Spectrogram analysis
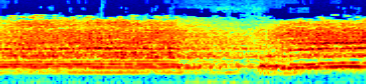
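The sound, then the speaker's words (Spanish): A steam locomotive whistle blows a loud, sustained, harmonic tone over rumbling train noise, with the tone shifting lower near the end. “fue ahogada por el terrible silbido de la locomotora”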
